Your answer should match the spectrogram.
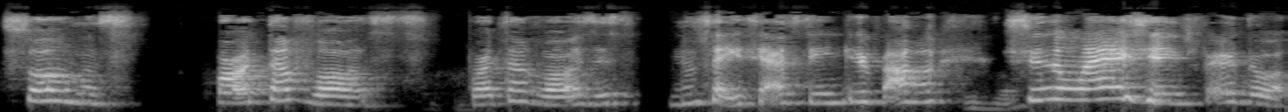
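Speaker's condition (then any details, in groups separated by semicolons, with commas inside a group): Cerebral palsy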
